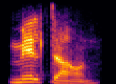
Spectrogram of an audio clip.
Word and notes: meltdown: Indian

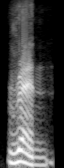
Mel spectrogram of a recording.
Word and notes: Wren: Indian

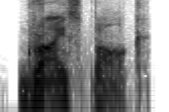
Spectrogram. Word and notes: grysbok: British English

